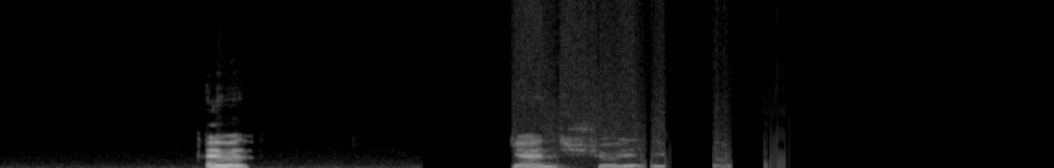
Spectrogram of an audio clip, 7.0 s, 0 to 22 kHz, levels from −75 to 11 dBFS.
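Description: Speech that turns gritty and grainy from 2.81 s to the end at 7.03 s, as the fade-out that begins around 2.8 s grows quieter. This is truncation distortion on a fade: the fade was computed without dither at too few bits, consistent with roughly 7 bits, so the waveform collapses into coarse steps.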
